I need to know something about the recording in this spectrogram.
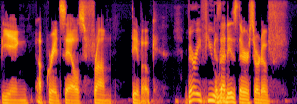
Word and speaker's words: Evoque: Is it Evoque or Evoque? I always remind you. It's Evoque. Evoque, thank you. Now, that's actually an impressive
